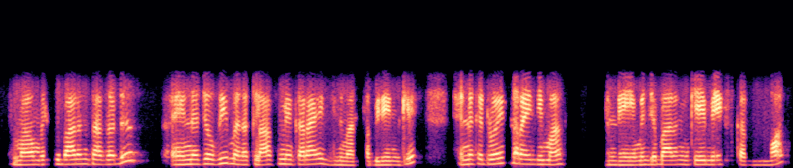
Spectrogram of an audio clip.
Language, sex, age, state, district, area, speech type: Sindhi, female, 30-45, Gujarat, Kutch, rural, conversation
